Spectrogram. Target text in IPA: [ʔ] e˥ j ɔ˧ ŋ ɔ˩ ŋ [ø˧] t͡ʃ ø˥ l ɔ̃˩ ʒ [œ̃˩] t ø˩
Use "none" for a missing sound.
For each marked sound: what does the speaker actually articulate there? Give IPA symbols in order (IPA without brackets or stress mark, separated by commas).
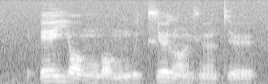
ʔ, u˧, œ̃˩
